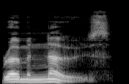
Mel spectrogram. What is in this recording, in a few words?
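"roman nose", English, British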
